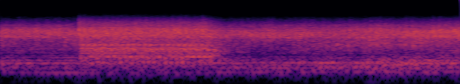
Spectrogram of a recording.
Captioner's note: machine Gun Fire Continues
